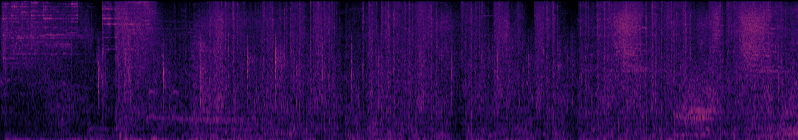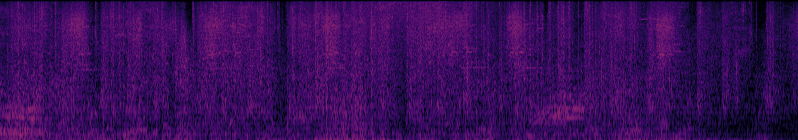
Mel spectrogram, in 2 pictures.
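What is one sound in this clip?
Game spell effects crackle and whoosh in rapid bursts.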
